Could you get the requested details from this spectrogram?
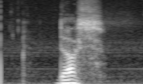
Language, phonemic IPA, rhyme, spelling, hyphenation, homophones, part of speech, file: Dutch, /dɑs/, -ɑs, das, das, da's, noun / contraction, Nl-das.ogg
- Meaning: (noun) 1. A badger, various species of genera Meles and Taxidea 2. Eurasian badger (Meles meles) 3. necktie 4. scarf; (contraction) nonstandard form of da's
